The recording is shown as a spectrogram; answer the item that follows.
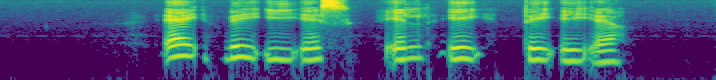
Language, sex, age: Danish, female, 48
